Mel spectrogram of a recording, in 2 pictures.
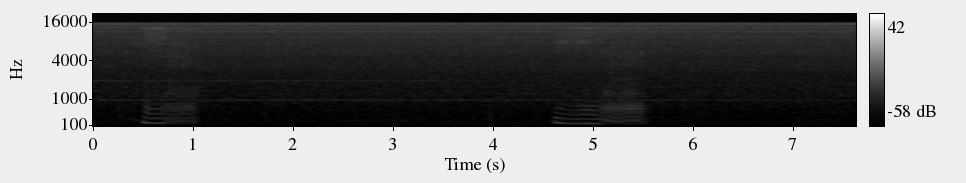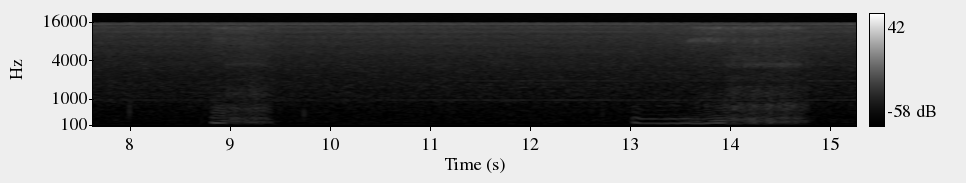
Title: snoring pug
